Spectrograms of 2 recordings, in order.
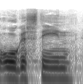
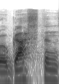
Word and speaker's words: Augustine: It has impacted people like Augustine, or Augustine, some people pronounce that, Wesley, John Wesley, many, many others.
